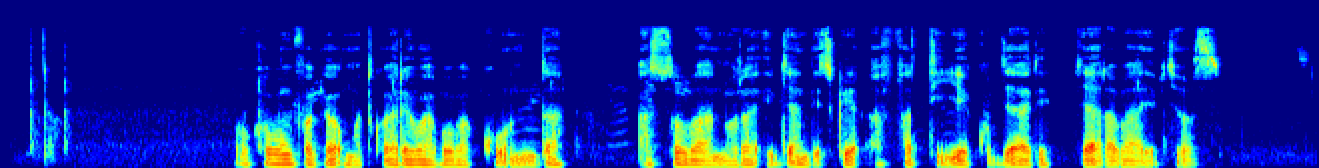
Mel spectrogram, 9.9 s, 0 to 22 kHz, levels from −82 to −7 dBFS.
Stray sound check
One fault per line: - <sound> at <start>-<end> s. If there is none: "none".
none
